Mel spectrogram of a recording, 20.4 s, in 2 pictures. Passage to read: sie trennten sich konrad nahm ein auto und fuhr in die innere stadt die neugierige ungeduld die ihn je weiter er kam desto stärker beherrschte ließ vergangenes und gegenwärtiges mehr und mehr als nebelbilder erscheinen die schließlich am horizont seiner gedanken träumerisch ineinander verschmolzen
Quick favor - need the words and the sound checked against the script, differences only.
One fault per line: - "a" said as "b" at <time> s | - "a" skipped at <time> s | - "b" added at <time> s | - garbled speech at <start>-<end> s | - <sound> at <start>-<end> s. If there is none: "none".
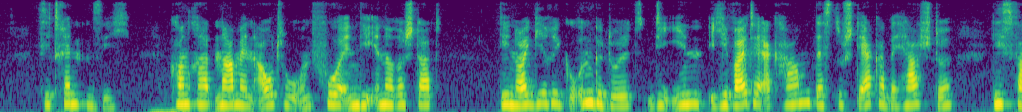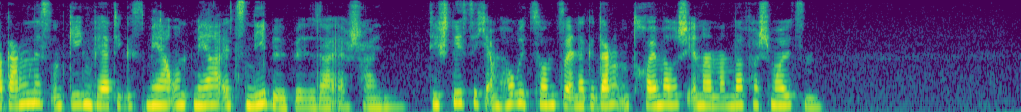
none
